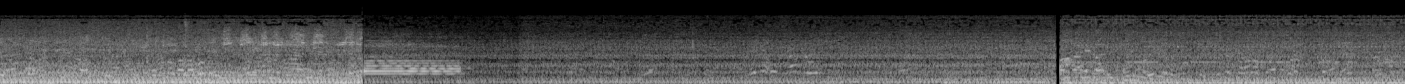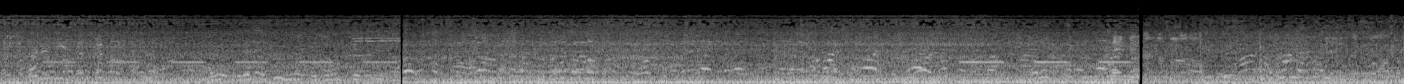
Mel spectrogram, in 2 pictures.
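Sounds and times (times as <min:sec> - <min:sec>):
crowd voices: 0:00.0 - 0:28.0
diesel engine running: 0:00.0 - 0:28.0
horn-like tone: 0:03.6 - 0:04.8, 0:17.4 - 0:18.2.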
